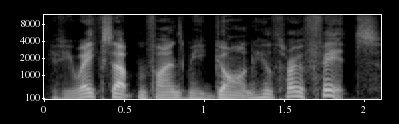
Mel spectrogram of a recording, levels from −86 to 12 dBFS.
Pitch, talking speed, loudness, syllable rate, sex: 120 Hz, 315 wpm, -21 LUFS, 6.1 syllables/s, male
